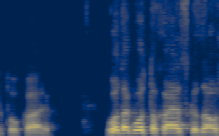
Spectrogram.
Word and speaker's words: Токаев: очень публичный был человек, называет его Тонхаев. Я, уважаемые друзья, произношу его фамилию правильно, Токаев.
